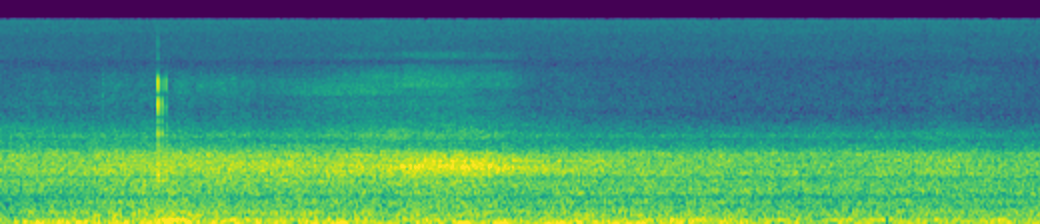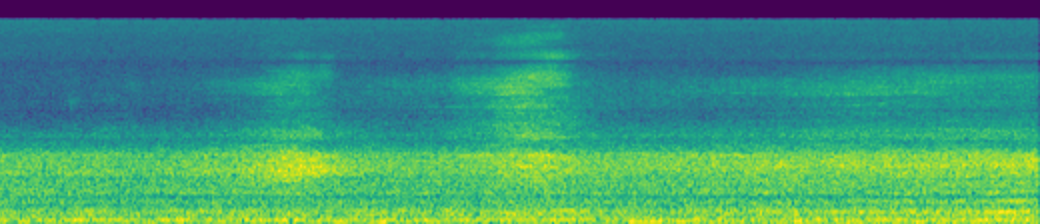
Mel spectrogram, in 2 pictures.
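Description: Steady low rumble of a car driving in city traffic, engine and tyre noise together. Other vehicles swell past a few seconds in and again about two-thirds through.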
